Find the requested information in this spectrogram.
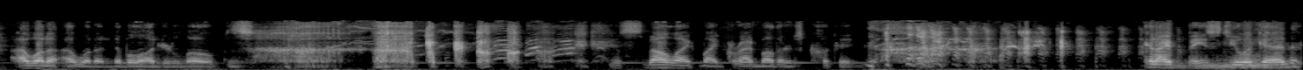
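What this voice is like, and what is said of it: Whispered seductive character voice. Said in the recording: “Can you imagine Obesius? You know, just whispering sweet nothings into a girl's ear.”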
